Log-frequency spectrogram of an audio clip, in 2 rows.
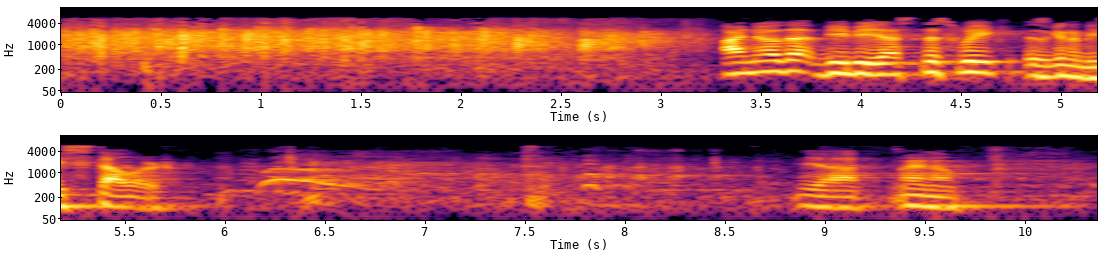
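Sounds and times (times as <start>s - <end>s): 
audience round of applause: 0.0s - 3.3s
speech: 3.3s - 5.8s, 8.9s - 9.9s
laughter: 6.4s - 8.8s.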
